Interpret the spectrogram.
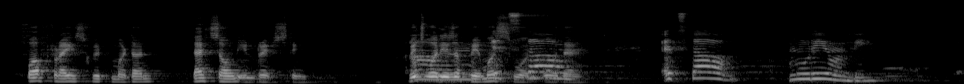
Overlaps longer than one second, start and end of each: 4.1-5.8

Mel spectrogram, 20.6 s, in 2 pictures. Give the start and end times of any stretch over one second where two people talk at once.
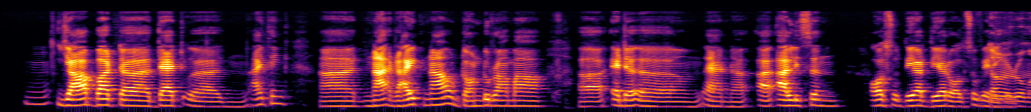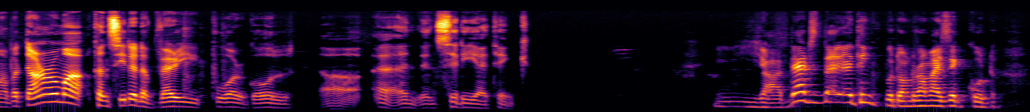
none

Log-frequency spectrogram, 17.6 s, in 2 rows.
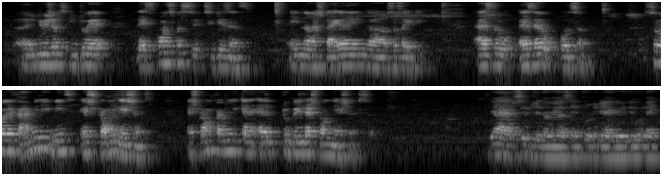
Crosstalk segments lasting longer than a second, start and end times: none

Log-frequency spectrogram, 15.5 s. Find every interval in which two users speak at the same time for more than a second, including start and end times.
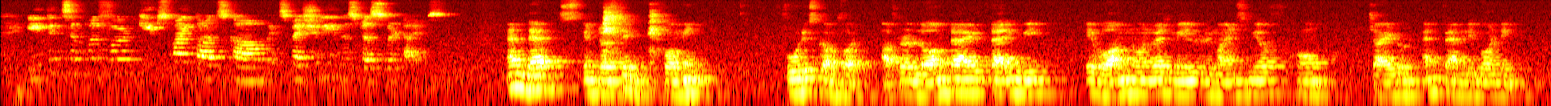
none

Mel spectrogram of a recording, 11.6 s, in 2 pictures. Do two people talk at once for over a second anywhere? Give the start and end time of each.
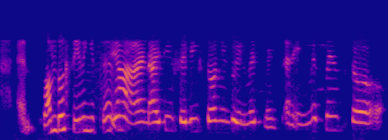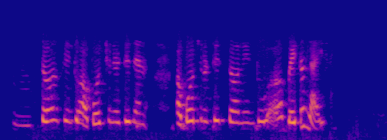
none

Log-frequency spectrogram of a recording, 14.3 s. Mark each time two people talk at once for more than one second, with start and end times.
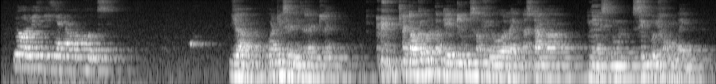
none

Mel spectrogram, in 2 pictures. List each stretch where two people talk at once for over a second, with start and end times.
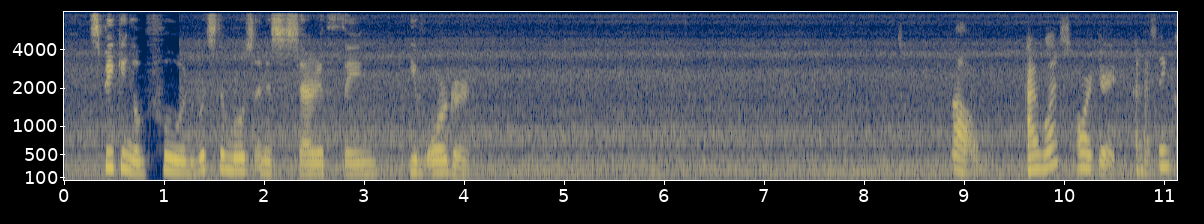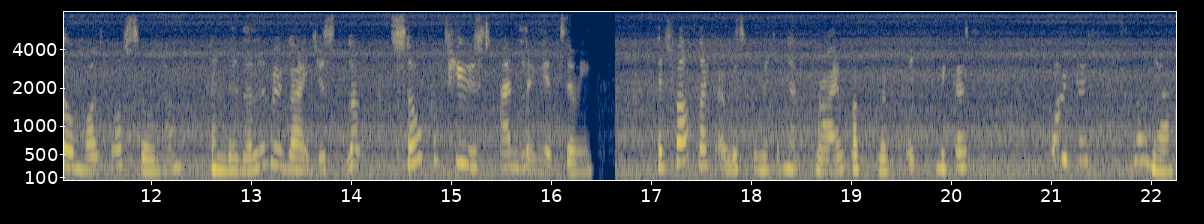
none

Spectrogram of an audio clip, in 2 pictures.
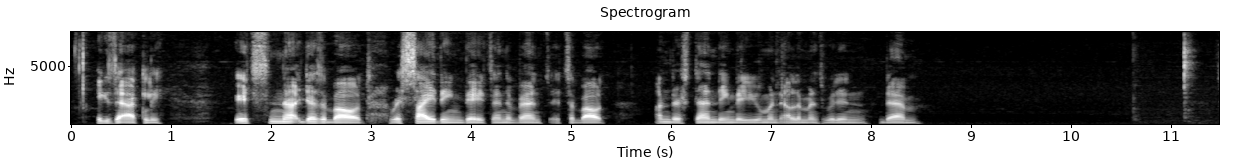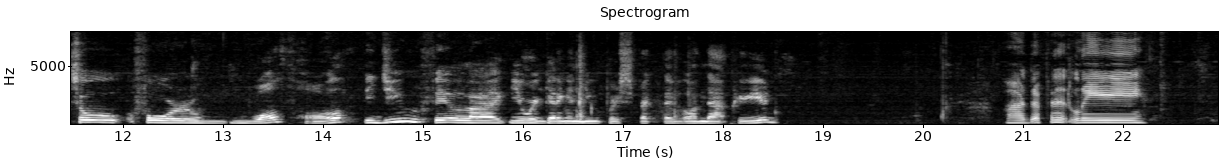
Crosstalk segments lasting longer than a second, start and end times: none

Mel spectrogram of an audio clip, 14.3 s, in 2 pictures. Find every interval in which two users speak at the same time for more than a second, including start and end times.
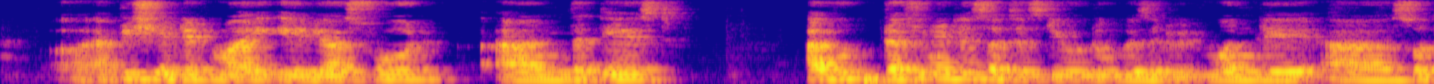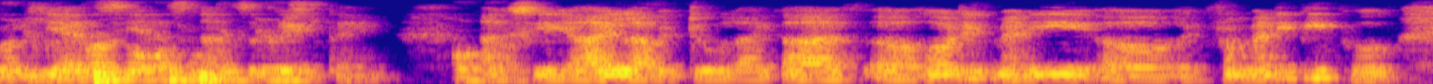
7.3-8.7

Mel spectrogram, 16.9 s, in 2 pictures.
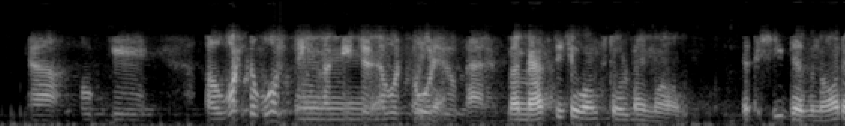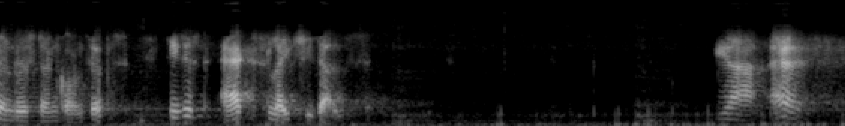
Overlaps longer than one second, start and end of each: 3.0-4.5

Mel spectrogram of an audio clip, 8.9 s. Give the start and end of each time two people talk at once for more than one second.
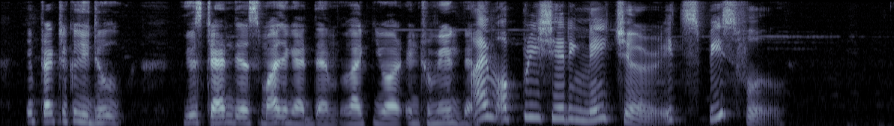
none

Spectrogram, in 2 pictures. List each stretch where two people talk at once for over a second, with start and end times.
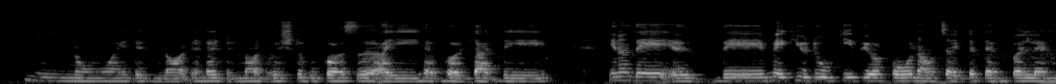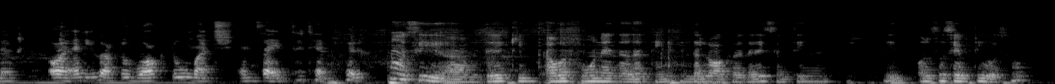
none

